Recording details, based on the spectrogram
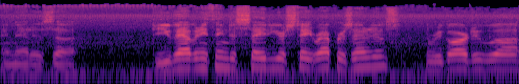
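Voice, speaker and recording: Somewhat breathy and fairly high-pitched, a man talks at a fairly quick pace with very wide pitch swings. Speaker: interviewer, cannabis patient advocate. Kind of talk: interview question.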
